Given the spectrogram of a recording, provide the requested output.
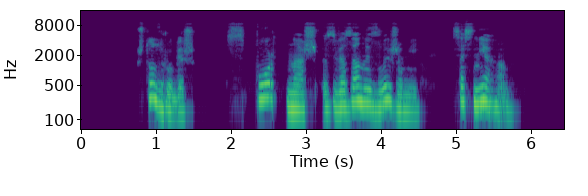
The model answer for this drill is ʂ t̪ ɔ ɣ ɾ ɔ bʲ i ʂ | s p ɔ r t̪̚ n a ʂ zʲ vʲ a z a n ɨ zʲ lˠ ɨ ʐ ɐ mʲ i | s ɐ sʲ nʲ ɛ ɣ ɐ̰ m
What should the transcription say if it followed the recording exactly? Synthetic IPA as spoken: ʂ t̪ ɔ z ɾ ɔ bʲ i ʂ | s p ɔ r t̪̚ n a ʂ zʲ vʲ a z a n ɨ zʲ lˠ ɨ ʐ ɐ mʲ i | s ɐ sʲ nʲ ɛ ɣ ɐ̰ m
